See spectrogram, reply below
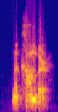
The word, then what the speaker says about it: Macomber: Although I'd just like to note, I think you mispronounced Seth's name. He takes great offense to that. Macomber.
